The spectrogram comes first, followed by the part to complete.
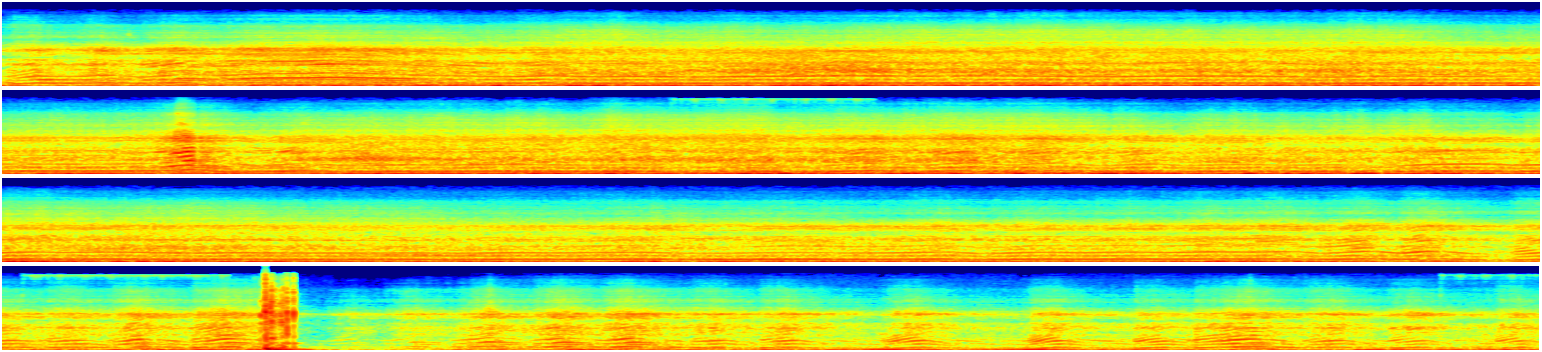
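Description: Snowmobile engine running at a steady pitch under throttle, with low wind rumble on the microphone. There is a sharp crack about eight seconds in and a loud bang near the end, after which the engine drops quieter to an uneven, wavering pitch.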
